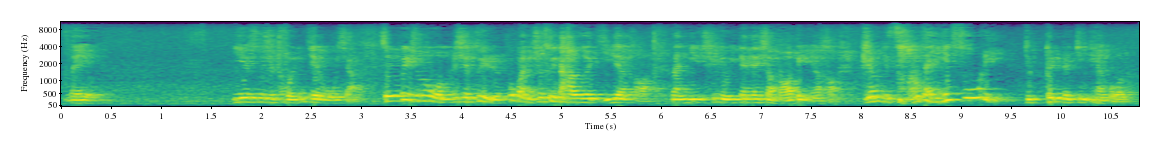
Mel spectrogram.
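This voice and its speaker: A middle-aged man from China preaches with a mellow, dark voice, driving his points home by repeating them and questioning the crowd. He sounds set back from the microphone, and his words ring through a very reverberant hall with faint noise underneath. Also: fairly high pitch, big pitch swings, quick pace. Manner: emphatic, repeats key phrases, asks the audience questions. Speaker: guest preacher. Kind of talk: sermon. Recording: very echoey hall, distant mic.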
